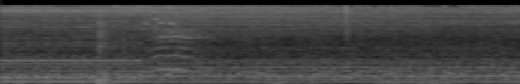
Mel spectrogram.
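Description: A steady low hum, with a soft tap just under a second in and a faint, short call that rises and falls about one and a half seconds in.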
